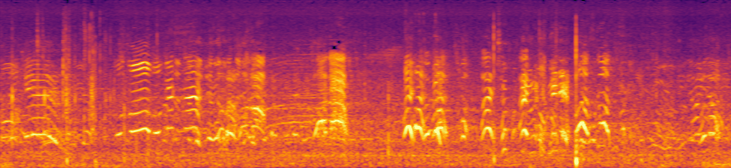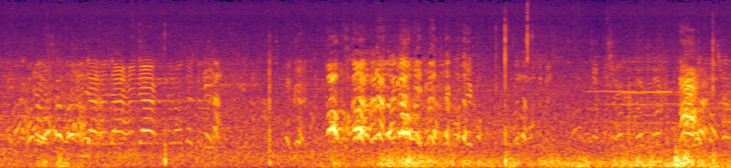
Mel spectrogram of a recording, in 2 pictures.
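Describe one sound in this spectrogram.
Young men shout and call out to each other across an open field.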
